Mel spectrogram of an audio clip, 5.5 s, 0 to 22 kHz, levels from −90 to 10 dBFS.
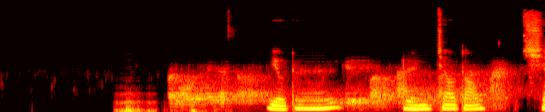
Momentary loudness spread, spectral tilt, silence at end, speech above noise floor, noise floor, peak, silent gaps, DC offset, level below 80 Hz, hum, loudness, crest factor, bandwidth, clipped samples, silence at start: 15 LU; -7 dB/octave; 0 s; 62 dB; -76 dBFS; -4 dBFS; none; under 0.1%; -38 dBFS; none; -17 LUFS; 14 dB; 14.5 kHz; under 0.1%; 1.15 s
